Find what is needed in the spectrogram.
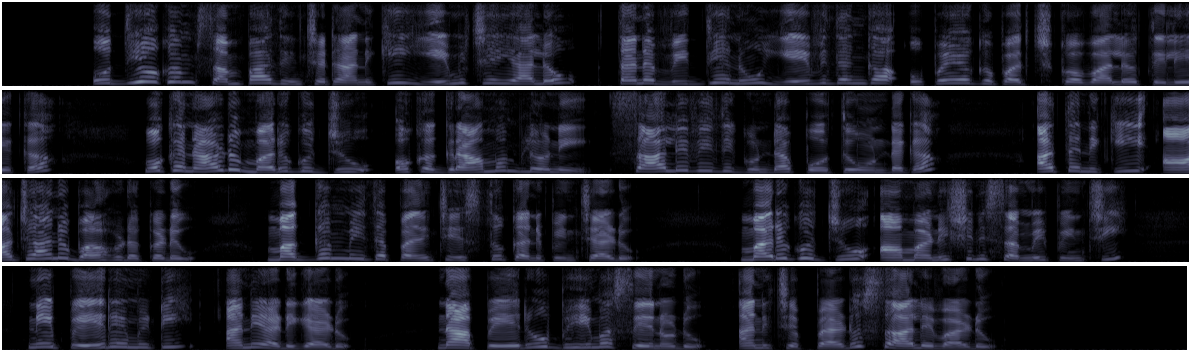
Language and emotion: Telugu, neutral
